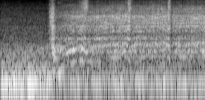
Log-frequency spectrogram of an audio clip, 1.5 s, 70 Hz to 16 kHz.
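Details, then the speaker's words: 2006 Perodua Kancil, cranking compression test on cylinder two reads about 110 psi, taken as passing; steady, even starter cranking with regular rhythm and no misses: normal cranking compression, no pressure problem. "Okey kalau kita tengok kat sini bacaan pun sama juga 100 a 10 lebih kurang belum capai 125. Kalau ikut undang-undang dia, dia dah lepas pressure dia. Bermakna tekanan ni kereta ni mesti tak ada masalah."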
